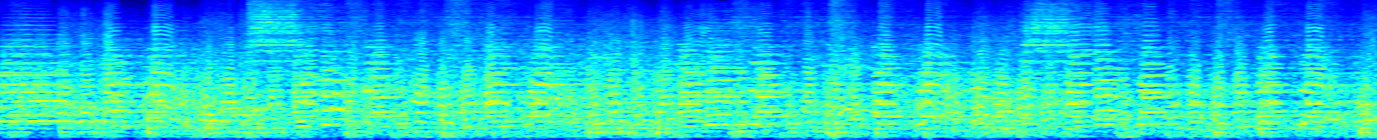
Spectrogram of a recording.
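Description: A college marching band's brass section, trumpets and mellophones, playing a tune in continuous, loud ensemble.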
